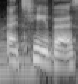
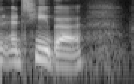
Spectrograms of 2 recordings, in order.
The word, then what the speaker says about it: Atiba: Who, am I saying that right? – Atiba. – Simon Atiba,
